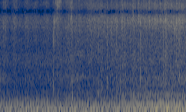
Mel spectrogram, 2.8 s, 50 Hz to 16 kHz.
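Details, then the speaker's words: Abandoned 2013 Subaru WRX just started after sitting, with a full tank: lumpy, uneven idle with irregular pulses. It sounds like a pretty good misfire, and the engine dies; the cause is suspected, not confirmed. "Sounds like it might have a pretty good misfire, but other than that, it actually does run."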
